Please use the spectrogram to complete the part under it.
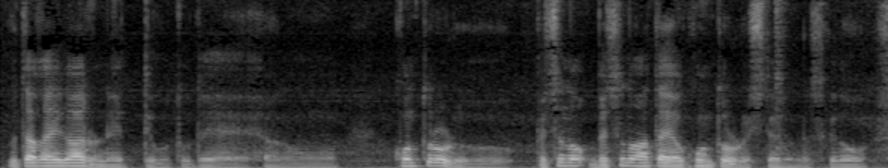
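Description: A man talking alone in a casual spoken diary, rambling politely with many fillers and restarts and trailing off softly at the ends of phrases. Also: medium pitch, a little hiss or hum. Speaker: solo podcast host.

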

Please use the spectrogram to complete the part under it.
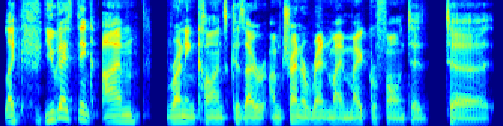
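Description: Bright, slangy man. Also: medium pitch, normal speed. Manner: animated, slangy storytelling. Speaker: podcast host. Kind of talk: casual chat.

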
